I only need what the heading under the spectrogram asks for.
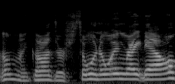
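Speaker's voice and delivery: strained, forced cheer through gritted teeth, frustrated. Showing how to hide frustration after crating a dog: speaking through a forced smile. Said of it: "smile through my teeth and say".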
